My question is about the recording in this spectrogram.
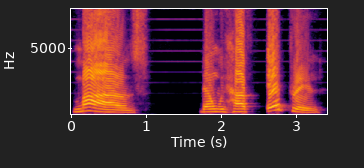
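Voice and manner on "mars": Mars as a long "mahs"; French pronunciation. Shown as a demonstration. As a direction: say Mars the French way, open drawn vowel. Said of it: "is pronounced as Mars".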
